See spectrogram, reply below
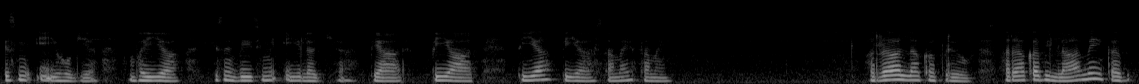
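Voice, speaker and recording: Slow, soft-toned woman teaching grammar. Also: on the low side, dull audio. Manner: slow, deliberate, repeats each example word. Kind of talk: exam-prep grammar lesson.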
